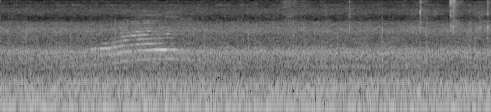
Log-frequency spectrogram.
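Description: Mama Cat, a cat named Gemini, gives one faint drawn-out meow over a steady low engine-like rumble, with no talking.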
